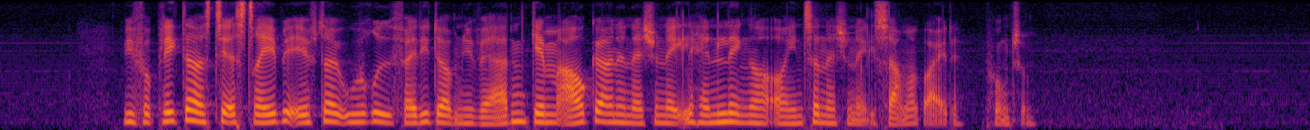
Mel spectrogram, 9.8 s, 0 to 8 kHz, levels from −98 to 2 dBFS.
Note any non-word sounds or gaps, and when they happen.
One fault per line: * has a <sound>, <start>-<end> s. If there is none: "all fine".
all fine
